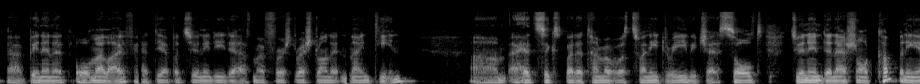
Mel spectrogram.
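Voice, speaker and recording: A middle-aged man with a distinctly low voice and an Austrian accent, his first language being German. He speaks as a chef being interviewed, sharing stories in a conversational style. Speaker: chef and hospitality guest.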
